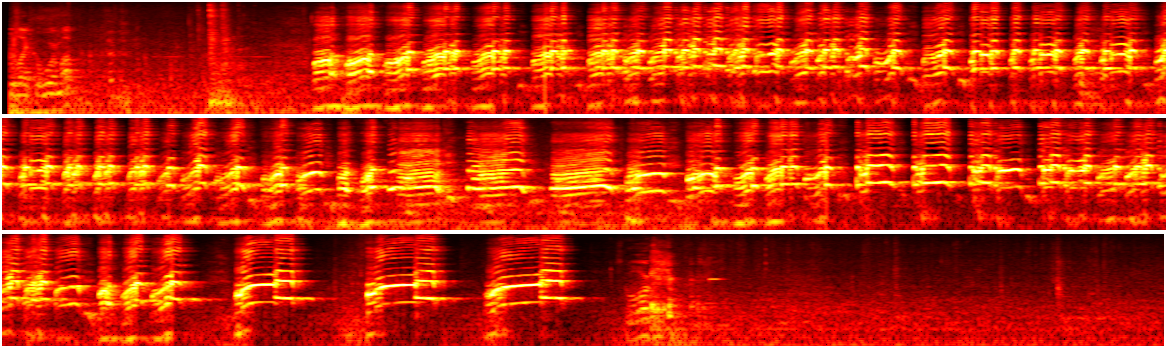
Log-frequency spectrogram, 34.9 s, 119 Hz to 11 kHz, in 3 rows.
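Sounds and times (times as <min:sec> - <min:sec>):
goose call honks and clucks: 0:03.1 - 0:29.2.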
